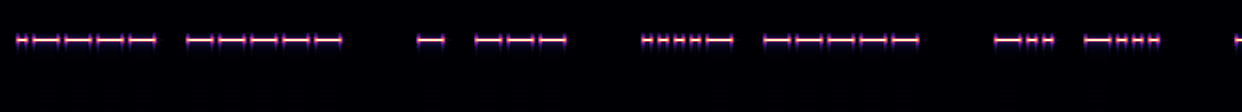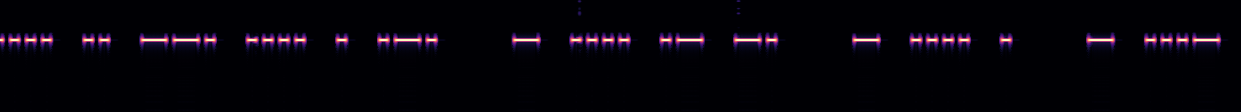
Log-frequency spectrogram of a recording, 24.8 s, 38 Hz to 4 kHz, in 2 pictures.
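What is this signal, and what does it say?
Morse code, heard as a keyed tone, about 15 wpm, spaced as for 13 wpm, 750 Hz. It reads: 10 TO 40 DB HIGHER THAN THE TV
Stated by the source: 13 wpm Morse code practice archive transmission.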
